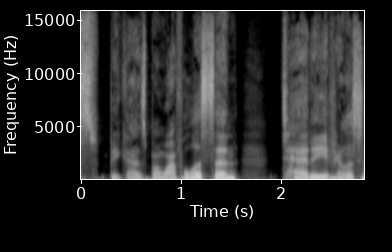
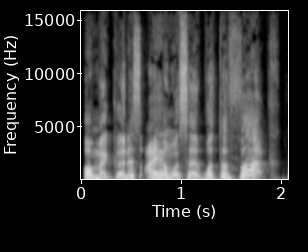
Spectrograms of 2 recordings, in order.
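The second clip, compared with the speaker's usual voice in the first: put-on higher, a touch louder stumbling child; lightly voiced son catching himself; startled kid; 8 semitones higher, 3 dB louder than usual. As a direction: blurt it like a tripping kid. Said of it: "he nearly trips and goes".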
